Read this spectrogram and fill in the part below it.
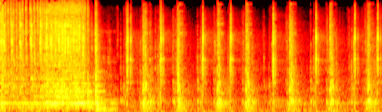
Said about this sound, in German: Alles klar, oder? Also richtig alte, mechanische Schreibmaschine. Etwas, was man heute eigentlich im Computerzeitalter nicht mehr hat.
